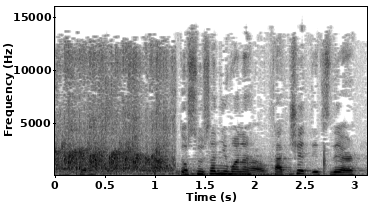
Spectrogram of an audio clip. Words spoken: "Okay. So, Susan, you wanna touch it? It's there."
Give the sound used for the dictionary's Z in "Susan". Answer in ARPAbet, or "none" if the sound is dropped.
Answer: S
